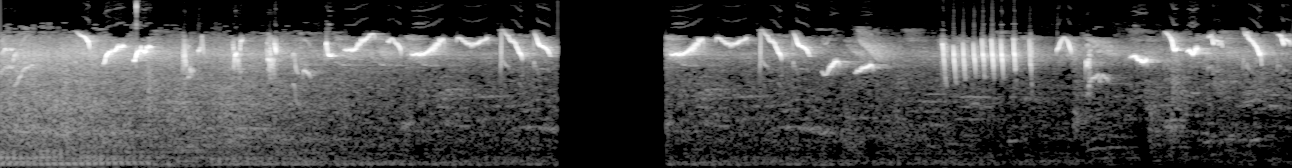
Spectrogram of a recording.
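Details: Oriental white-eye song played as a lure so caged birds start singing busily: fast, high twittering of sharp rising and falling notes, a brief silent break, then a buzzy rapid trill and more chattering phrases.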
